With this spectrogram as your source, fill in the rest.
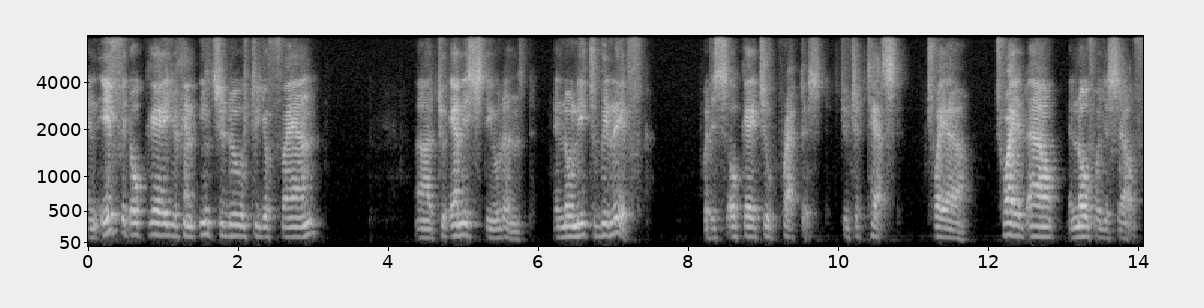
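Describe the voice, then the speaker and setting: With a Vietnamese accent, a man speaks at a fairly slow pace and fairly high pitch, with ordinary pitch variation, big swings in loudness, and long, frequent pauses. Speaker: meditation teacher. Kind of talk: guided meditation. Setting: live stream. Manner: halting.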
